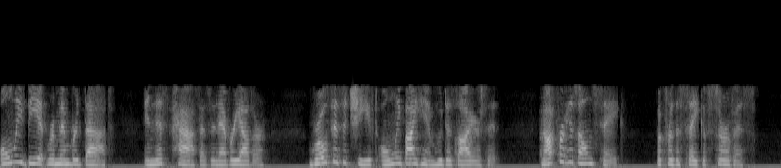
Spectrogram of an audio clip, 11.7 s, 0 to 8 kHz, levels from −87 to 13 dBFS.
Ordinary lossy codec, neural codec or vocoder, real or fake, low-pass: AAC, 16 kbps; codec, 16 kHz, 0.9 kbps, LongCat-Audio-Codec; fake; 7.2 kHz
